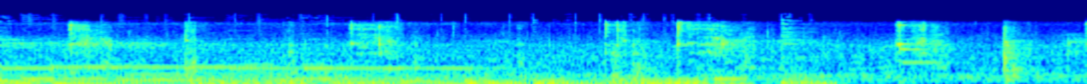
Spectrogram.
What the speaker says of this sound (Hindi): अभी हम फाइनली डालेंगे इसमें ये सारे चंक्स जो मैंने फ्राई करके रखा था, इसको अच्छे से हम मिला देंगे।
